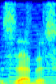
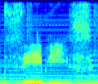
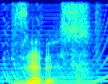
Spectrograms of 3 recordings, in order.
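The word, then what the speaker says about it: Zebes: least when you're traveling around the world of zebas gotta say it's odd for me to pronounce it zebus because I always said zeebies growing up but apparently the correct Canon pronunciation is zebus sounds very strange but we're gonna head up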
